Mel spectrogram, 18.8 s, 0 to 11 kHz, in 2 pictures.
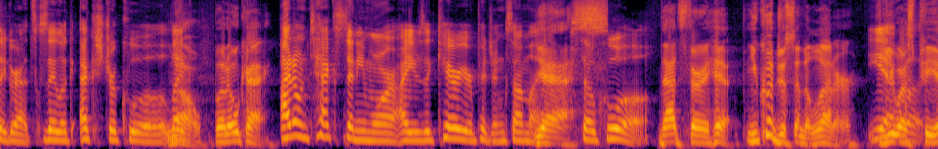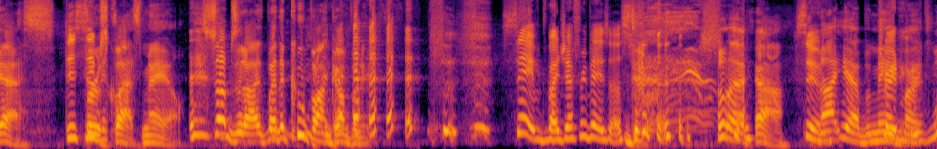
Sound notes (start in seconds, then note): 12.4 laughs; 15.6 both laugh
